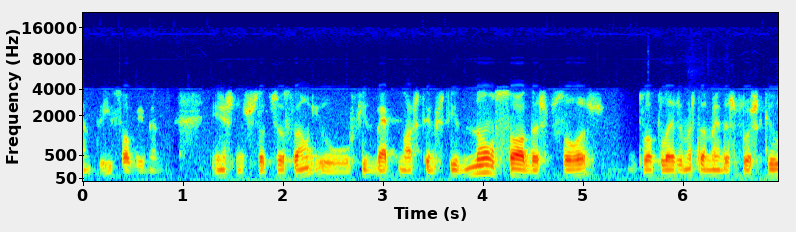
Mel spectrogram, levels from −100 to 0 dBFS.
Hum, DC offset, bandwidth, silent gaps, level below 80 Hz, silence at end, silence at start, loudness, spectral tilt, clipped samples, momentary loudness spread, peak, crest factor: none; under 0.1%; 4.3 kHz; none; -62 dBFS; 0 s; 0 s; -23 LUFS; -9 dB/octave; under 0.1%; 17 LU; -4 dBFS; 20 dB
